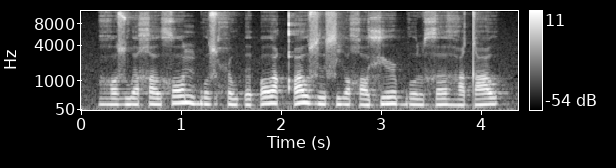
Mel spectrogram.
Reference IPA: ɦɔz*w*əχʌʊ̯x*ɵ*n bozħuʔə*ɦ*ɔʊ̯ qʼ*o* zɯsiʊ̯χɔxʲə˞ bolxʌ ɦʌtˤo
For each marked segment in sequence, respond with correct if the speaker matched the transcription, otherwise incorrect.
correct, incorrect, incorrect, correct

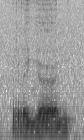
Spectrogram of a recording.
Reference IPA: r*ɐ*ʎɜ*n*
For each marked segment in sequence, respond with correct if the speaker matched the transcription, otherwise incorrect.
correct, correct

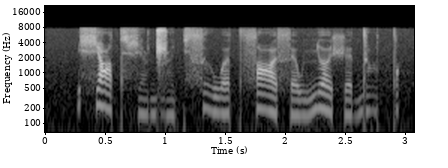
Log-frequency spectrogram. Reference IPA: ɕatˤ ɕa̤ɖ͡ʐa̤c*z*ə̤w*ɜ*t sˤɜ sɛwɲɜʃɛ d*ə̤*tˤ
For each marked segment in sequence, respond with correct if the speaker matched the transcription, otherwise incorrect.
incorrect, correct, correct

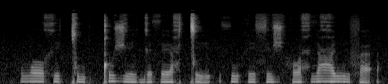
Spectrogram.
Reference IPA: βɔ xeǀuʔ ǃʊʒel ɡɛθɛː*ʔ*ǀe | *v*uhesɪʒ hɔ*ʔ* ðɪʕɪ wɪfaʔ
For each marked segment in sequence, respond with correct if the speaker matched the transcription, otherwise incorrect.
incorrect, incorrect, incorrect

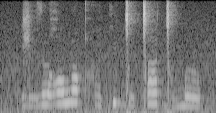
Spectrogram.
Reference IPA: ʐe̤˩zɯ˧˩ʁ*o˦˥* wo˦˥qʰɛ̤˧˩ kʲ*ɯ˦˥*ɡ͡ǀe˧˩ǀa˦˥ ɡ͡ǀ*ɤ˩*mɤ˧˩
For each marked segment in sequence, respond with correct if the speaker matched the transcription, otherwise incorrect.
incorrect, correct, correct

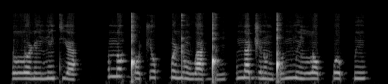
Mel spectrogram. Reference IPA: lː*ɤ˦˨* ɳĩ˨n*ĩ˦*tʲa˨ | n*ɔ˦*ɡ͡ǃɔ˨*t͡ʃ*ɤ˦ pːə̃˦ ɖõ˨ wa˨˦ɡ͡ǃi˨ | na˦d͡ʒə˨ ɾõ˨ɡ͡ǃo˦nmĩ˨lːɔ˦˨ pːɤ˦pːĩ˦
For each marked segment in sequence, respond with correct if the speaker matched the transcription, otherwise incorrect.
incorrect, correct, correct, correct

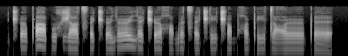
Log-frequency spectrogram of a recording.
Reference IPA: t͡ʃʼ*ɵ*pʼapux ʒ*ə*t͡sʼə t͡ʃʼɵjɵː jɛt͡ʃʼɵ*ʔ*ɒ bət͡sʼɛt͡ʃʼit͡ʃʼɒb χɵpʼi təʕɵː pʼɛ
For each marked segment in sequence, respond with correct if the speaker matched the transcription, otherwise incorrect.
incorrect, incorrect, incorrect

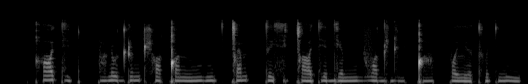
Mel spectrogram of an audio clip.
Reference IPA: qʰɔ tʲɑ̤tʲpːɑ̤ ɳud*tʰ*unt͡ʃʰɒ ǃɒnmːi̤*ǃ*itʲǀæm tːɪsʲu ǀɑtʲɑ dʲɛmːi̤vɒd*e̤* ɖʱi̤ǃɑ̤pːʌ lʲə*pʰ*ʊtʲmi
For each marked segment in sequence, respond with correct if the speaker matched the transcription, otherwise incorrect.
incorrect, incorrect, incorrect, incorrect

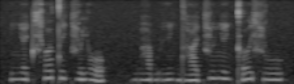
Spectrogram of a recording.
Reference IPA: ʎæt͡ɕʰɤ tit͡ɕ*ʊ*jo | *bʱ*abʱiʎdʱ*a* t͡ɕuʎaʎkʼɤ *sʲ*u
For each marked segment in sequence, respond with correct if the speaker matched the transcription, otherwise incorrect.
incorrect, correct, correct, incorrect

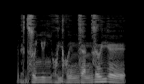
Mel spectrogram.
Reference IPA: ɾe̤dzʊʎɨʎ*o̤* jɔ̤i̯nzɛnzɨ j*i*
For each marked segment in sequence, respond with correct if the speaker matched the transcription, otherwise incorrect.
incorrect, incorrect

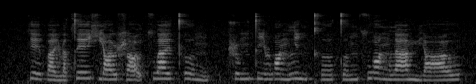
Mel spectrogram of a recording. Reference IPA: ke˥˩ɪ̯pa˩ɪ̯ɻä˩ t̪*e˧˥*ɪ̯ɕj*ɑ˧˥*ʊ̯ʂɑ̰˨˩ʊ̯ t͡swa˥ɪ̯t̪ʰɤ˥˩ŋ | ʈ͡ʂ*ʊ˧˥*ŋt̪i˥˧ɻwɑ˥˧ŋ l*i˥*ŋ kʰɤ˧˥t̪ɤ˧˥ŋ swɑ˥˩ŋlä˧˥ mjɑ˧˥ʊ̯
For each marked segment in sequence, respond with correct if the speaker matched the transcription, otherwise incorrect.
incorrect, correct, incorrect, incorrect

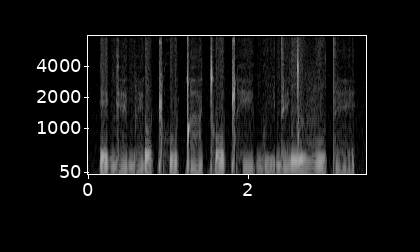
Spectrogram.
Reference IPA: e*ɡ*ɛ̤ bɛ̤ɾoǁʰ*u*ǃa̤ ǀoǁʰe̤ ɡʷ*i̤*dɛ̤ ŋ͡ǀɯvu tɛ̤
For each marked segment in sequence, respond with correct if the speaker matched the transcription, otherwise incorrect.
correct, correct, correct

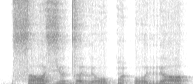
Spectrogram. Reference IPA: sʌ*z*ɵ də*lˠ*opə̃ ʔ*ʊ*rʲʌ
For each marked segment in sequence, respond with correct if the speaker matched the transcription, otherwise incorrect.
incorrect, incorrect, correct

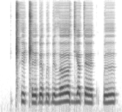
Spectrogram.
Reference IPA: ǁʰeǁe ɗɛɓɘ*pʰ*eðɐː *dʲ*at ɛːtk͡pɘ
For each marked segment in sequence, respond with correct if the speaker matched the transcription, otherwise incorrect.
incorrect, correct

